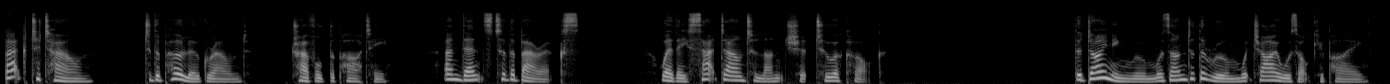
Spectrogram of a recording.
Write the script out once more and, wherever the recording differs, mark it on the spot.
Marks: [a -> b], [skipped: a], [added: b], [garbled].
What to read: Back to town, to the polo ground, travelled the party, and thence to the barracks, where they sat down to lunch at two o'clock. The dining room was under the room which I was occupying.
Back to town, to the polo ground, travelled the party, and thence to the barracks, where they sat down to lunch at two o'clock. The dining room was under the room which I was occupying.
